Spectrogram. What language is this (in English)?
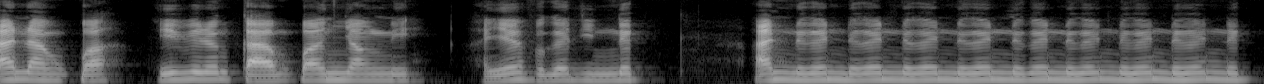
Anaang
